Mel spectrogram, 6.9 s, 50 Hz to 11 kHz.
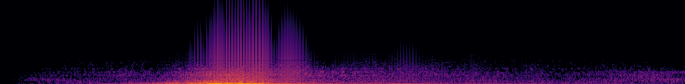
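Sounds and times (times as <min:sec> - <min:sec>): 
rumble: 0:00.2 - 0:06.8
whoosh: 0:01.3 - 0:05.2.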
